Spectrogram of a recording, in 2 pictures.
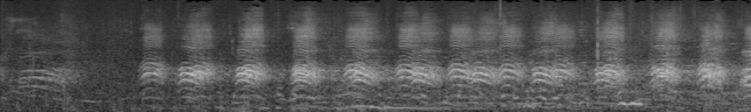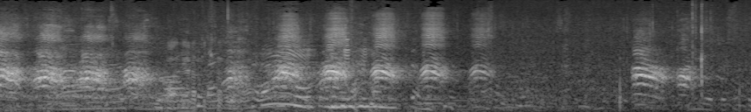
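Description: A crow cawing in a long, even run of harsh caws, about two a second, breaking off near the end and then one more caw.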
